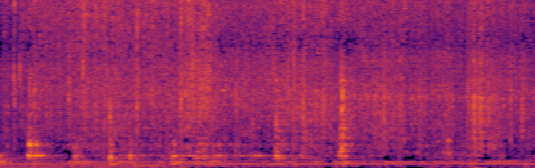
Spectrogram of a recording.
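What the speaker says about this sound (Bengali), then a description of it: "এবার আমি কেটে রাখা গাজর দিয়ে দেবো" Chopped carrots tossed into a hot frying pan and stirred, a steady sizzle with scraping spoon strokes and light clatter, close and without talk.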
